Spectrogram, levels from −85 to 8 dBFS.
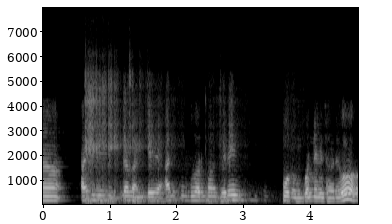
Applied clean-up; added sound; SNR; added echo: neural mask model DeepFilterNet 3.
